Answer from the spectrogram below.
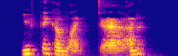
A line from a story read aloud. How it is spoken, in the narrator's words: He grumbled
